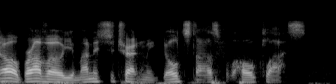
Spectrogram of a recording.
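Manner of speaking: put-on, mock sarcastic delivery. Retelling a comic scene, quoting a character: acting out a sarcastic line. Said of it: "she's very sarcastic".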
